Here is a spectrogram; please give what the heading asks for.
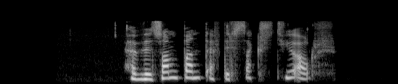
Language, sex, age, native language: Icelandic, female, 20-29, Icelandic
